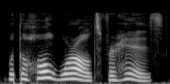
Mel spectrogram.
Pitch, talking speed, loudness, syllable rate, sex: 225 Hz, 210 wpm, -17 LUFS, 4.3 syllables/s, female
